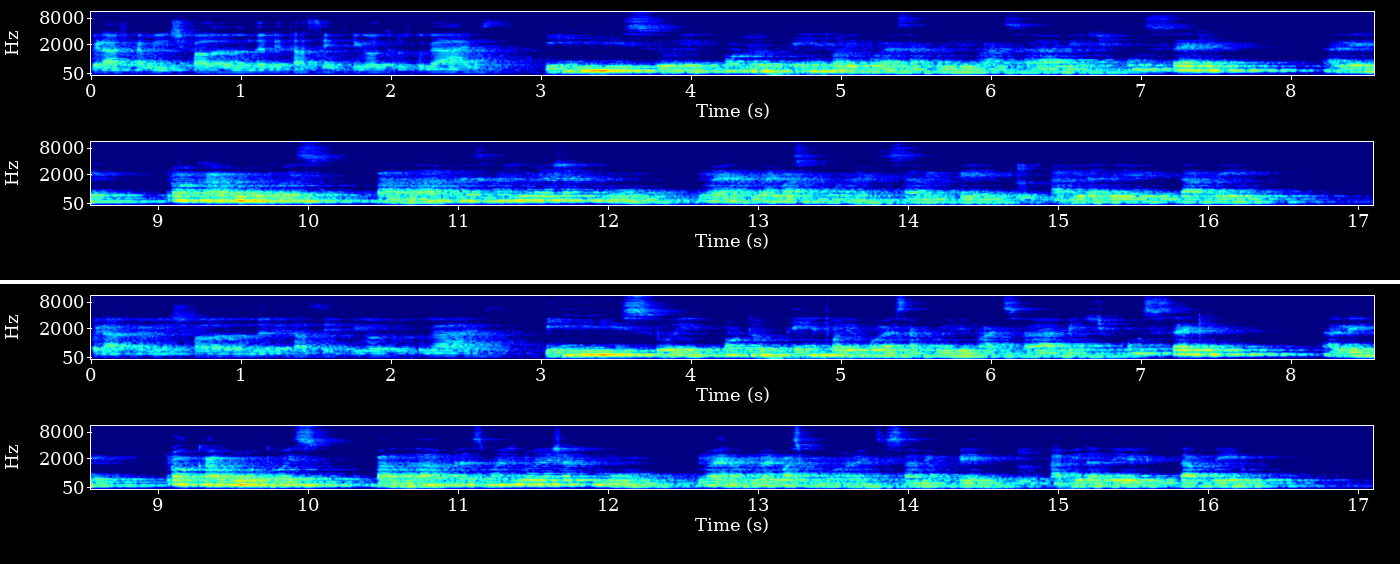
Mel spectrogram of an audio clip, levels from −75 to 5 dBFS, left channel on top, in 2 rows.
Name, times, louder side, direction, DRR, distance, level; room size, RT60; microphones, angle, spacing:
voice 1, 0.0-2.8 4.4-4.8 14.7-15.2, left 2 dB, 45° left, 4 dB, 0.4 m, -41 dB
voice 2, 3.0-7.5 8.2-8.5 9.1-10.1 10.5-12.2 12.6-14.5 14.9-16.3, right 1 dB, 40° right, 0 dB, 0.6 m, -30 dB
4.3 x 3.6 x 3.2 m, 1.4 s
head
